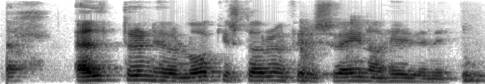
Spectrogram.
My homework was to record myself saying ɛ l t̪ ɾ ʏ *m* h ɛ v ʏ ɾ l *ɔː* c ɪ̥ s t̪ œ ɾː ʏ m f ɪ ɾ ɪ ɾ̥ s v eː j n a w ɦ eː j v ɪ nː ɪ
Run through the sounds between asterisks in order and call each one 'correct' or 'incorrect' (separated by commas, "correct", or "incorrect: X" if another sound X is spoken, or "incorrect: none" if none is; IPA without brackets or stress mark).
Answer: incorrect: n, correct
